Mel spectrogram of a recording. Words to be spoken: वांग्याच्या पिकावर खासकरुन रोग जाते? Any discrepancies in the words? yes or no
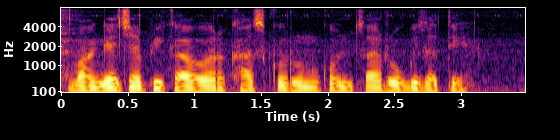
yes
